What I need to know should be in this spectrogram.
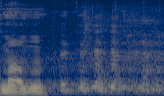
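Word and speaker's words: Mapledurham: a whispered aside was Lester Maple Durham pronounced mom the Explorer and big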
